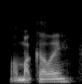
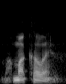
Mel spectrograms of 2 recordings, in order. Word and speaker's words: Macaly: So the most important thing is how to pronounce it. It's we like it's in Czech. Like we worked hard. So Macaulay, and with Y at the end. So it's like women. So women worked hard. So Macaulay.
